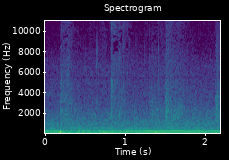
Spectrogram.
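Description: Wind rumbling on the microphone, with steady low humming tones underneath, while someone walks on gravel, steps falling about every half second and the clearest a thump about a fifth of a second in.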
